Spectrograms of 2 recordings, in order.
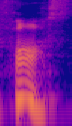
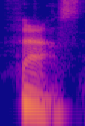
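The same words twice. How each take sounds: First: The vowel is a long British 'ah' sound. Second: The vowel is a short American 'a' sound. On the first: "and fast" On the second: "instead of fast"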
